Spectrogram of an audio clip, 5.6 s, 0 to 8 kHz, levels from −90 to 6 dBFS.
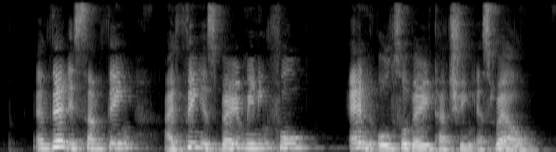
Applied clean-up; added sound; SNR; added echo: none; none; none; reverberation time 0.3 s.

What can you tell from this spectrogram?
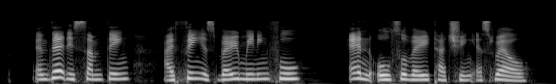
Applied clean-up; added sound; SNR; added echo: none; none; none; none.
